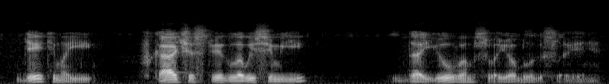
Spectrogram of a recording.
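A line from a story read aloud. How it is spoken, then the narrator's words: Sly, solemn. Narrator (Russian): С лукавой усмешкой торжественно произнес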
